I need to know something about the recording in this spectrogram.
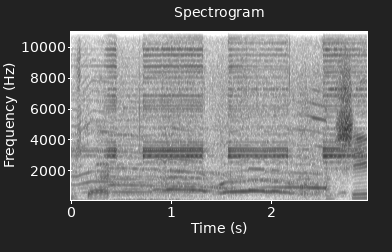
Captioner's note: sirens ringing & car honking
